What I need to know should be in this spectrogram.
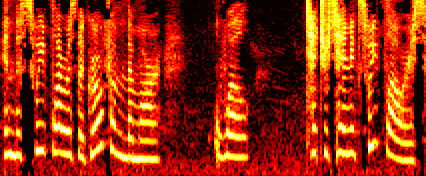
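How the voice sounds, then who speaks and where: A woman's voice: extremely high pitch, a little fast. A woman voicing a geeky young female alchemist in a video game, fervently enthusiastic and breathless. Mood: fervent, excited. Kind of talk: video game character acting.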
